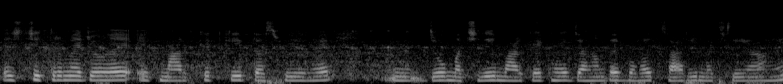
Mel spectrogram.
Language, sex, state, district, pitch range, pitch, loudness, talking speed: Hindi, female, Bihar, Jamui, 175-195 Hz, 185 Hz, -33 LUFS, 155 wpm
